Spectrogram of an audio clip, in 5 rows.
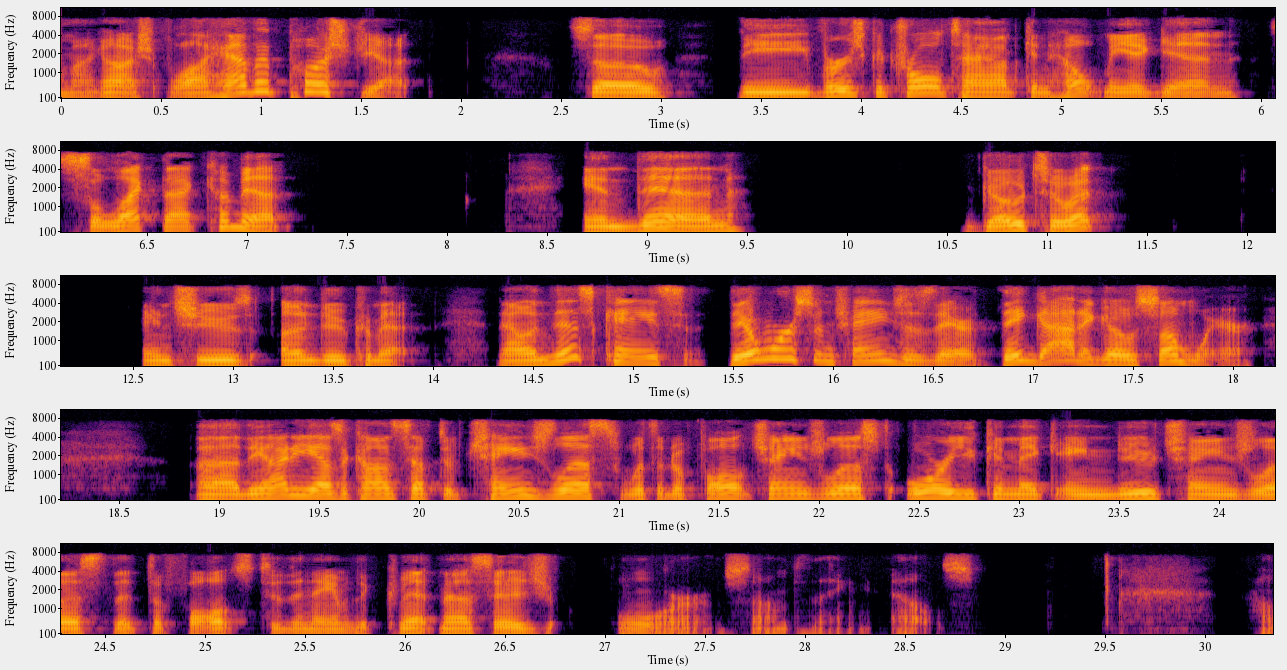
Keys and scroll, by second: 3.2 super+9.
